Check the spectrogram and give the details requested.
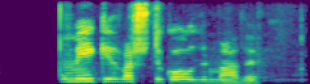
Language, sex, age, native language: Icelandic, female, 10, Icelandic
